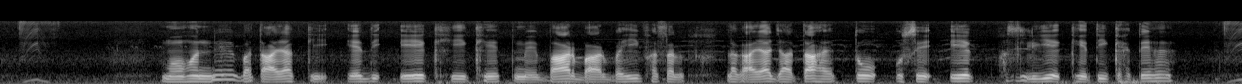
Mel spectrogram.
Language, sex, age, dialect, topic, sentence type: Hindi, male, 18-24, Kanauji Braj Bhasha, agriculture, statement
